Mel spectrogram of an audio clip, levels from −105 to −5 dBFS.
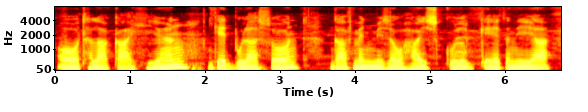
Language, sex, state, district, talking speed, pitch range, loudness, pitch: Mizo, male, Mizoram, Aizawl, 125 wpm, 110-115 Hz, -16 LUFS, 110 Hz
